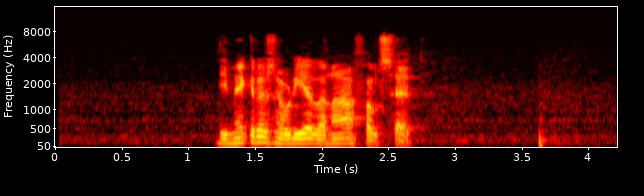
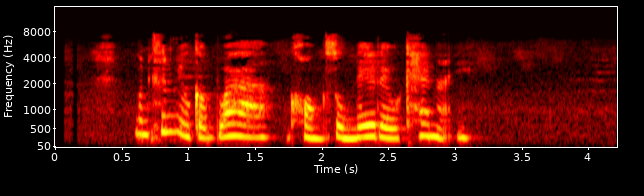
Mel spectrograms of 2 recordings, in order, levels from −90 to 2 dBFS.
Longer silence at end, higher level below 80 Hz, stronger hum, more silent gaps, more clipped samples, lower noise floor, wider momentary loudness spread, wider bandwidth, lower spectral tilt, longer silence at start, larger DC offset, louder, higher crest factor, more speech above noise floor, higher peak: second, 0.55 s vs 1.1 s; first, -66 dBFS vs -84 dBFS; neither; neither; neither; first, -68 dBFS vs -64 dBFS; first, 26 LU vs 10 LU; about the same, 7.8 kHz vs 7.8 kHz; first, -4.5 dB/octave vs -3 dB/octave; first, 1.25 s vs 0.35 s; neither; second, -29 LUFS vs -26 LUFS; about the same, 22 dB vs 18 dB; about the same, 40 dB vs 38 dB; about the same, -12 dBFS vs -10 dBFS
